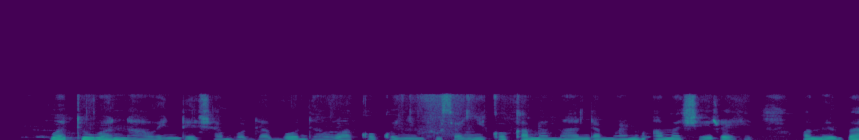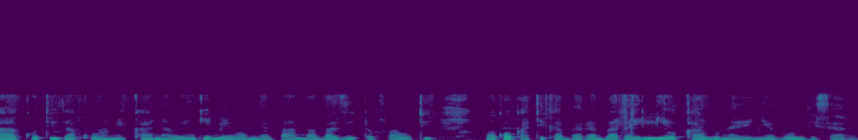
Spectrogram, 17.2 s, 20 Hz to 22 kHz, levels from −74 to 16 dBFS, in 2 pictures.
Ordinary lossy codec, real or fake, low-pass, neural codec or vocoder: MP3, 64 kbps; real; 7.2 kHz; none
